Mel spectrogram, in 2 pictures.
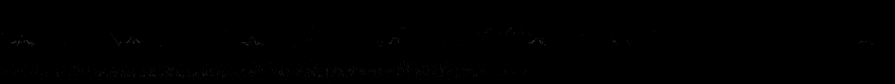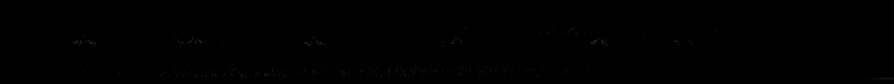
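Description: Faint outdoor background hiss with a small bird's short, high chirps repeating about once or twice a second; it fades out briefly near the middle and comes back.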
